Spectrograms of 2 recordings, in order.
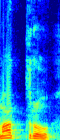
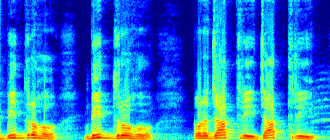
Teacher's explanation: শব্দের মধ্যে বা শেষে কোনো ব্যঞ্জনের সঙ্গে র ফলা থাকলে দ্বিত্ব সহ র ফলা উচ্চারিত হয়, দ্বিত্ব সহ র ফলা উচ্চারিত, যেমন মাত্র এখানে তয়ের সাথে র ফলা যুক্ত এই জন্য মাত্র দ্বিত্ব সহ উচ্চারণ হয়েছে।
